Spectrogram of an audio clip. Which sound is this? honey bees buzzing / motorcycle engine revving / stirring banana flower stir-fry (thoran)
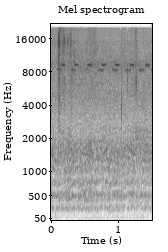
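honey bees buzzing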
